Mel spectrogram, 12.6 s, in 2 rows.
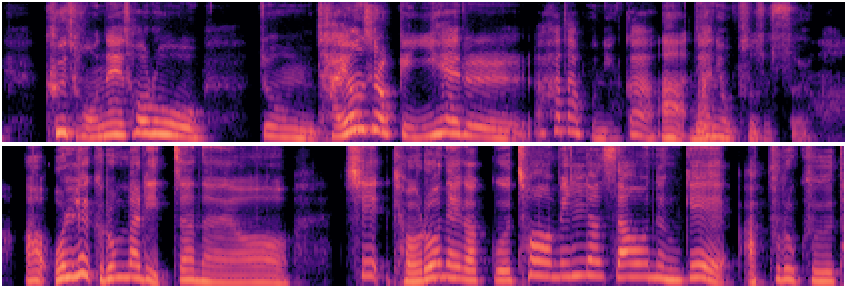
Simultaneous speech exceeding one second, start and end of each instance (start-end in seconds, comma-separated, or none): none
